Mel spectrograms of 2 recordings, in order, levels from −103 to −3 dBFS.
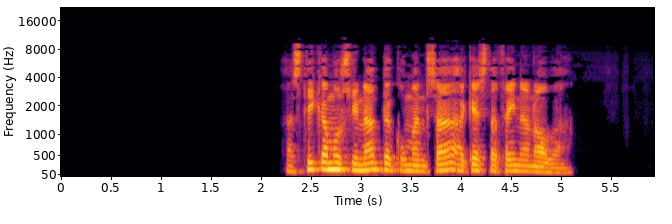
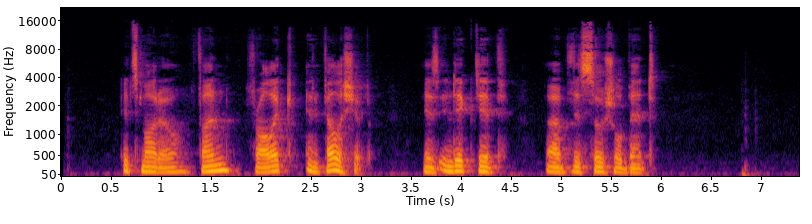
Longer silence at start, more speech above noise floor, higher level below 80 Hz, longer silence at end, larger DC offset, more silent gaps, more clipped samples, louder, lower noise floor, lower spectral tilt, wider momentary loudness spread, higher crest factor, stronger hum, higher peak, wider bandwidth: first, 2.25 s vs 0.6 s; first, 55 dB vs 47 dB; second, -58 dBFS vs -52 dBFS; first, 0.85 s vs 0.55 s; neither; neither; neither; first, -17 LUFS vs -26 LUFS; about the same, -71 dBFS vs -71 dBFS; second, -4.5 dB/octave vs -6 dB/octave; about the same, 10 LU vs 8 LU; about the same, 18 dB vs 18 dB; neither; first, 0 dBFS vs -8 dBFS; second, 9.6 kHz vs 15.5 kHz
